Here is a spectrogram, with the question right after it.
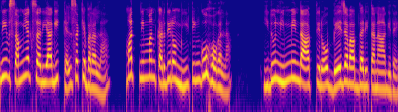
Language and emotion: Kannada, angry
